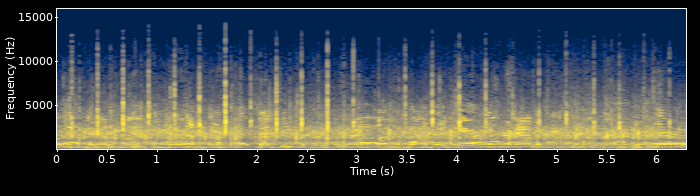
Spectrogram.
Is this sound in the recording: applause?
yes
